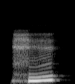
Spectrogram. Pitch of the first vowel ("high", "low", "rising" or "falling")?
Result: rising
